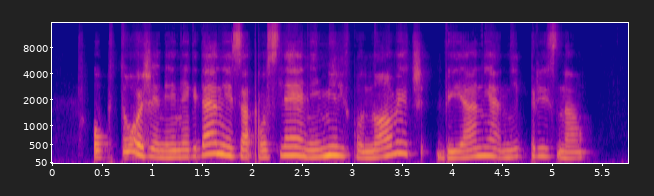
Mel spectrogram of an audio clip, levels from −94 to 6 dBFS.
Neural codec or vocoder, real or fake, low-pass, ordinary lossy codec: codec, 32 kHz, 1.9 kbps, SNAC; fake; 14.4 kHz; Opus, 16 kbps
